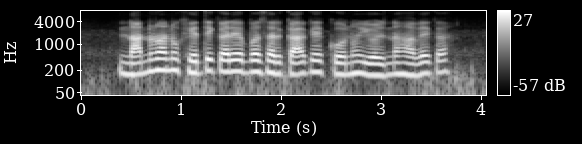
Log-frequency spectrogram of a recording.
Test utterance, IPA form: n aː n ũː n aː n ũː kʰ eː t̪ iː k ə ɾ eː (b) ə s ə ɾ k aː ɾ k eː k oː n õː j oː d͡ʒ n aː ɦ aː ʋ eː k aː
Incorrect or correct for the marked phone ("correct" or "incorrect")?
correct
